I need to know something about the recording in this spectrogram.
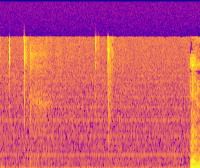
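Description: A few separate clicks of computer keys, in two pairs about a second and a half apart, over a quiet background with a faint steady hum.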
